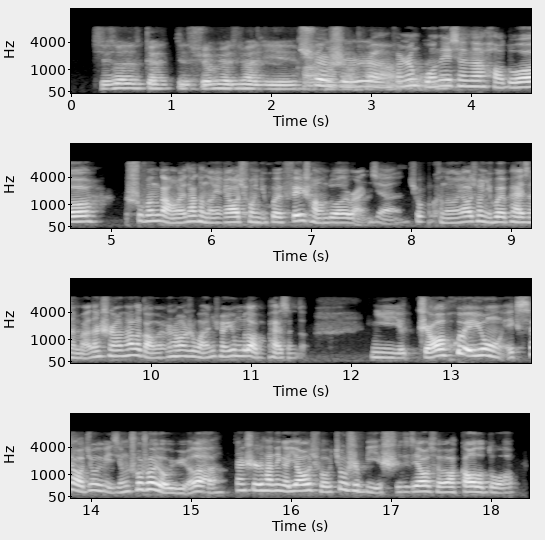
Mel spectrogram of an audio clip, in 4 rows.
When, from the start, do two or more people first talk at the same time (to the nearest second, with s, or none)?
2 s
